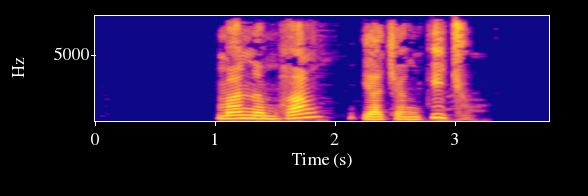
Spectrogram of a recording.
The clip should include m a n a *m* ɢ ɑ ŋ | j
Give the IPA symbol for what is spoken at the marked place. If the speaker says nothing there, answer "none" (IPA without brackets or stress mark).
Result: m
